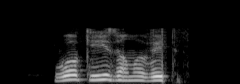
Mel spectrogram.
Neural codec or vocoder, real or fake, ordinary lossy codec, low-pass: codec, 16 kHz, 16 kbps, FunCodec, trained on Chinese and English, 50 frames a second; fake; MP3, 32 kbps; 5.4 kHz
